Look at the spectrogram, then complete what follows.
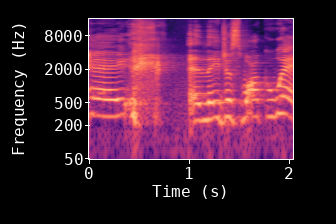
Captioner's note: laughing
